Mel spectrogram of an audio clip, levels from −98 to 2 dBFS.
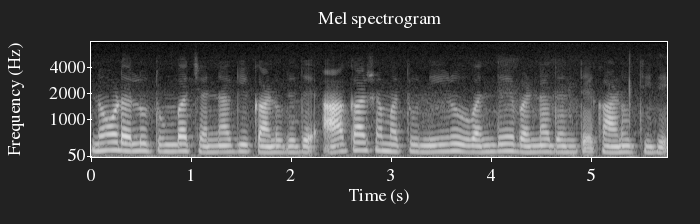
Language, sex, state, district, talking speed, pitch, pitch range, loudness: Kannada, female, Karnataka, Chamarajanagar, 105 wpm, 165 Hz, 160-185 Hz, -21 LUFS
